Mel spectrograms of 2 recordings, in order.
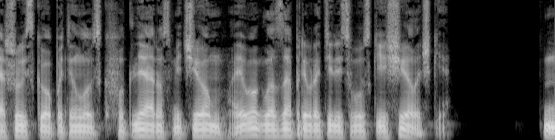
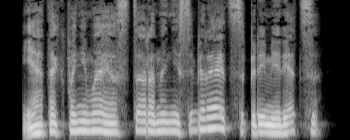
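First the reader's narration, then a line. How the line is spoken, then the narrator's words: Mocking question. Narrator (Russian): издевательским голосом спросил Шуйский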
